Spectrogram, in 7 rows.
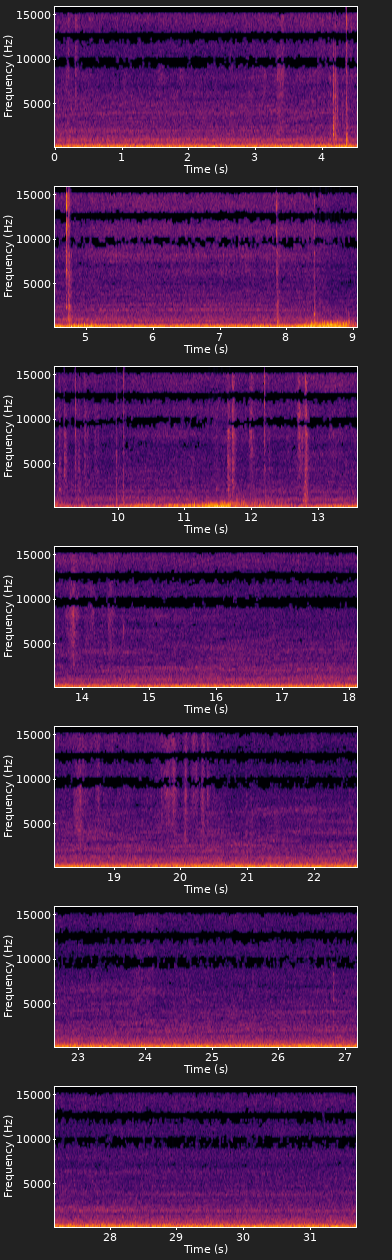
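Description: Steady low rush of Airbus A380 cabin noise in cruise flight. About eight and eleven seconds in there are two brief louder swells, with the noise dropping off between them.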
